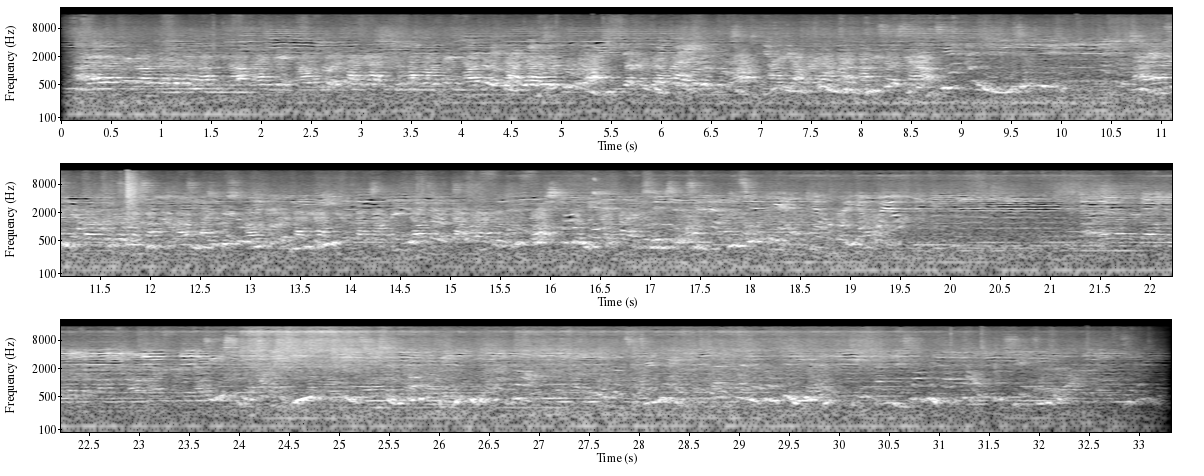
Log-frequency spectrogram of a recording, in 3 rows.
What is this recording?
Recorded with H2 in a Geant hypermart... One of the noisiest places I know. Loud electronic hawking & muzak loops to inspire consumption. Raw.
taiwan, field-recording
